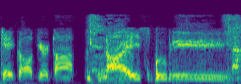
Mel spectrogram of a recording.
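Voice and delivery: booming god-like voice. A caller acts out God speaking to a contestant modeling lingerie; booming God voice. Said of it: "That was a little impression of God there".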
